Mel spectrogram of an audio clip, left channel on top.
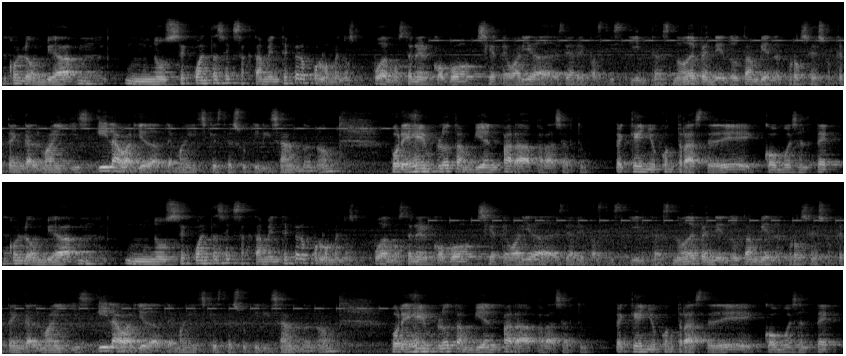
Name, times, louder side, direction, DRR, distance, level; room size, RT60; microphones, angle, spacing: voice 1, 0.0-14.3 14.6-16.7, left 1 dB, 15° left, 6 dB, 0.6 m, -31 dB
sound 1, 2.1-13.4, right 2 dB, 45° right, 1.1 m, -48 dB
sound 2, 4.3-12.6, equal, 80° right, 2.2 m, -44 dB
7.9 x 5.2 x 6.7 m, 0.90 s
head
